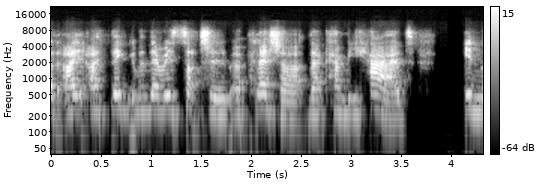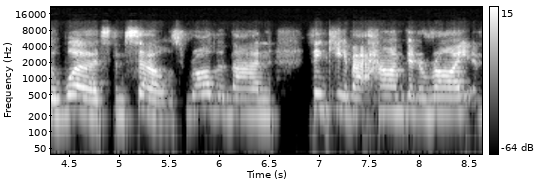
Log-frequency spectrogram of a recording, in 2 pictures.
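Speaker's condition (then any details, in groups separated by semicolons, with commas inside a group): No condition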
